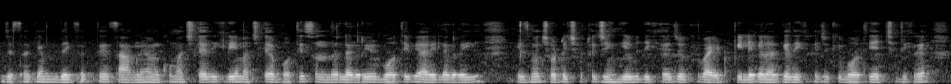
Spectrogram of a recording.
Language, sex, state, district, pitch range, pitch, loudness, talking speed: Hindi, female, Uttarakhand, Uttarkashi, 115-120 Hz, 120 Hz, -18 LUFS, 290 wpm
